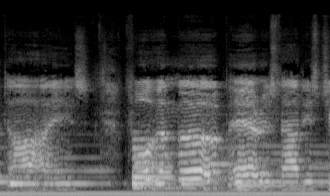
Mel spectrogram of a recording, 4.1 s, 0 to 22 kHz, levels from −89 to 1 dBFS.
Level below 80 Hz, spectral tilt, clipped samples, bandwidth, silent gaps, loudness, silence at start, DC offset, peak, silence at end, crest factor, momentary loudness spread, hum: -36 dBFS; -6 dB/octave; under 0.1%; 15 kHz; none; -24 LUFS; 0 s; under 0.1%; -8 dBFS; 0 s; 16 dB; 12 LU; none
